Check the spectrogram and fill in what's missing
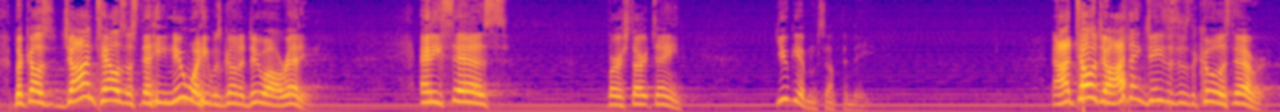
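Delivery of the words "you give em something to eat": amused, knowing, smirking tone. Acting out Jesus telling the disciples to feed the crowd: smirking voice as Jesus. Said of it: "see the smirk in Jesus' voice".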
